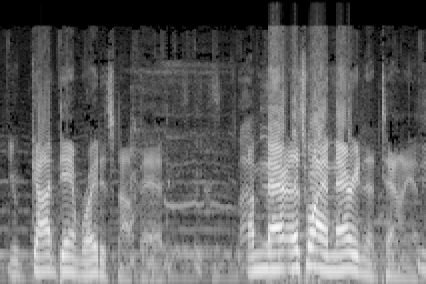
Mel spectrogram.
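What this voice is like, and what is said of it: Usual voice. Nothing is said of it.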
